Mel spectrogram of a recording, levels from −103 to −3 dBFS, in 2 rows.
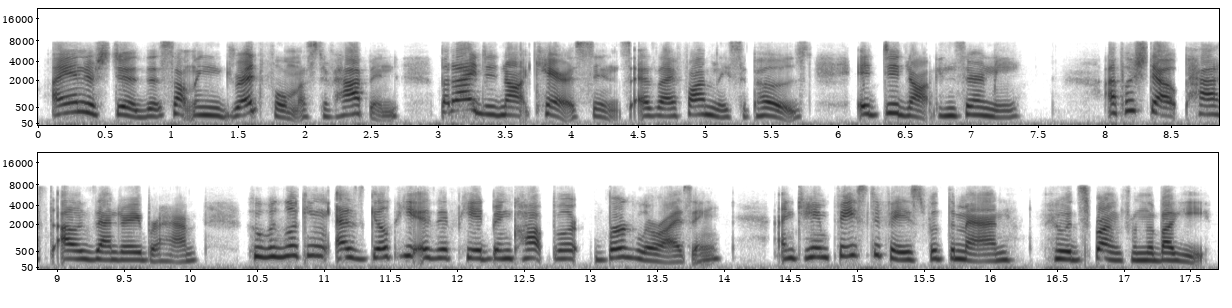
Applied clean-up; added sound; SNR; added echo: neural diffusion model UNIVERSE++.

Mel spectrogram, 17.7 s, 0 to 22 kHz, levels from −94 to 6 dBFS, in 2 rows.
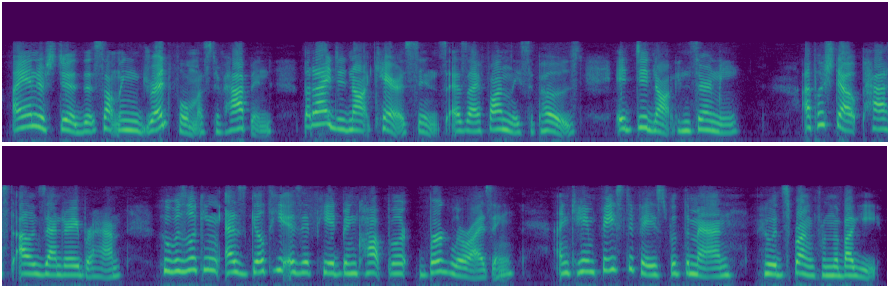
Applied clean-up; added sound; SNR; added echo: none; none; none; none.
